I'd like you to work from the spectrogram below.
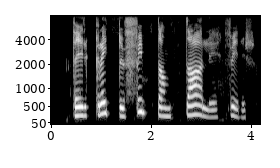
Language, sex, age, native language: Icelandic, male, 8, Icelandic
